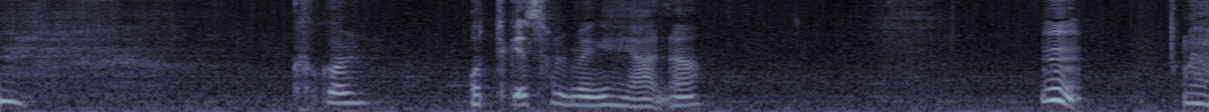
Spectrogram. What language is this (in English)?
Korean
